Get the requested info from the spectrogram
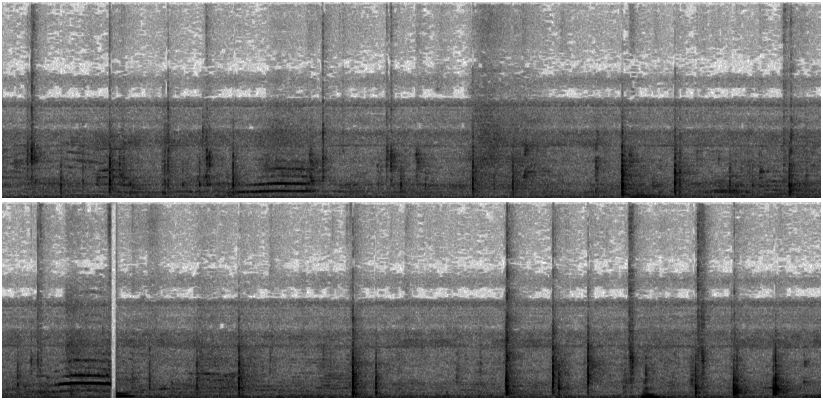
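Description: A cat meowing twice, about two seconds in and again near seven seconds, over scattered light clicks and taps of chopsticks against a plastic bowl during eating.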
